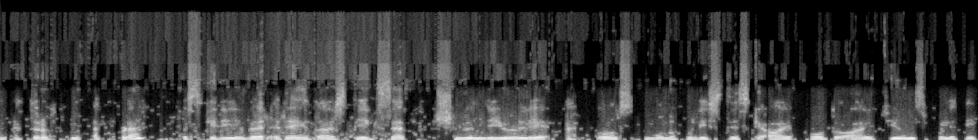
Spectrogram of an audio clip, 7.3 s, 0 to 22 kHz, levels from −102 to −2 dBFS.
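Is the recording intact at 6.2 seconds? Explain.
No. At 6.2 seconds, like the rest of the clip, the speech has overdone noise removal. The reduction is set so hard that bands near the noise floor get switched off, leaving a lowered background that breaks up into twinkling specks. Opus voice compression also runs throughout. It sounds like hybrid mode, SILK with a CELT layer on top, reaching about 20.1 kHz, and the hoarse, slightly robotic texture fits a low rate around 16 kbps.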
